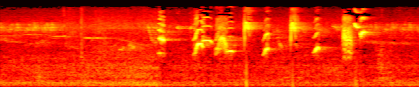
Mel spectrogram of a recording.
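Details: Forest-style Oriental magpie-robin song used for daily training of caged birds: a faint thin whistle, then a quick run of sharp, bright notes and short downward sweeps over a soft background hiss.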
